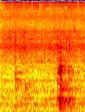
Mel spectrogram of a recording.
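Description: Vegetables frying in a spoonful of oil in a hot pan over a high flame, a steady soft sizzle with a brief louder burst near the end, no voices.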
